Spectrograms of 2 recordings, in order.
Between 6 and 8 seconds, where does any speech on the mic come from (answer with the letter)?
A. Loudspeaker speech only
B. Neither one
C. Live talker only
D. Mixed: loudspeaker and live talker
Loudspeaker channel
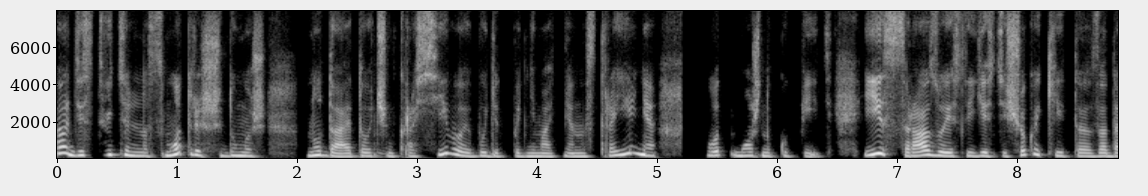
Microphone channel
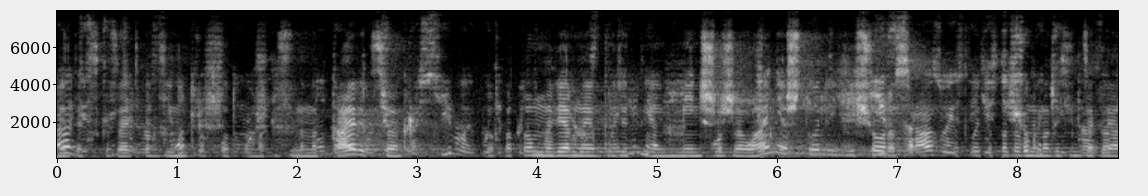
D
